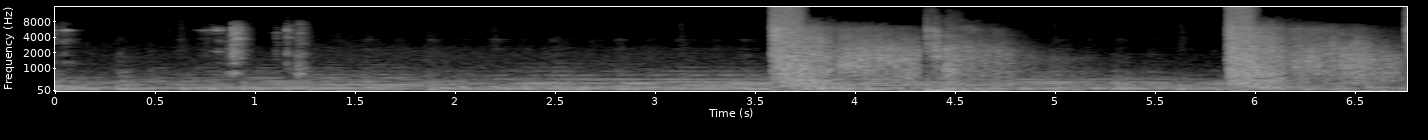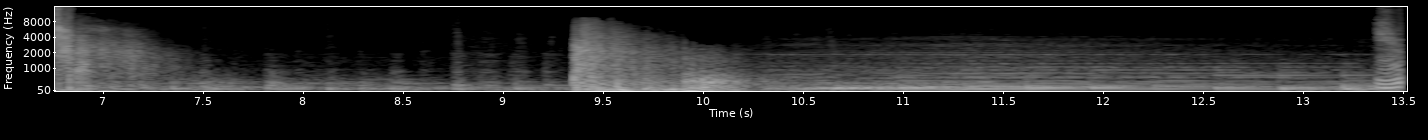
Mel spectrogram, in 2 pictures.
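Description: Several loud rifle shots fire steel core and lead core bullets into targets such as a shield, melons and a tree trunk, each a sharp crack with a decaying tail, spaced seconds apart with short impact sounds.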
